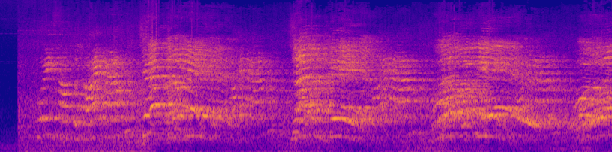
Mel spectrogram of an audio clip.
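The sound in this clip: Working children in Peshawar fill the air with a dense, unbroken mix of chatter, calls and shouts, many young voices overlapping loudly throughout.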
